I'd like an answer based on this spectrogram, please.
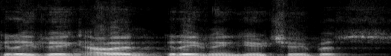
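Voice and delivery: mechanical, toneless, flat robotic monotone. Co-host returns the host's greeting to him and youtube viewers, robotic monotone. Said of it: "that was a bit robotic, [name]".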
